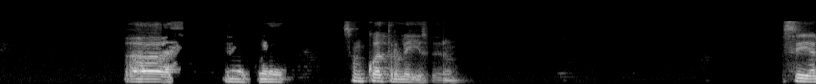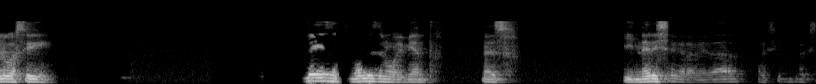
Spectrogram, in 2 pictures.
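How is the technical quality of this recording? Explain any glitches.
The recording has several level glitches typical of a call's echo canceller and gain stages.

Speech suppressed in double talk at 1.7–1.88 s, 2.21–2.91 s and 11.16–11.97 s: the speech dips by up to roughly 25–30 dB, likely because the canceller mistook it for echo. On the waveform these look like pinched, hollowed stretches.

A sudden gain jump at 4.28–4.43 s drops the speech and background about 12 dB in one step. A second jump at 14.84 s drops them about 16 dB until the end. This is likely an unramped gain change, and it shows as a square-edged step in the waveform envelope.

The background is gated by the echo canceller at 10.35–10.48 s. The room sound falls about 12 dB for roughly a tenth of a second, which appears as a brief dark notch across the spectrogram.

The spectrogram is empty above 8 kHz because of the call's microphone processing, which is expected for this kind of audio.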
